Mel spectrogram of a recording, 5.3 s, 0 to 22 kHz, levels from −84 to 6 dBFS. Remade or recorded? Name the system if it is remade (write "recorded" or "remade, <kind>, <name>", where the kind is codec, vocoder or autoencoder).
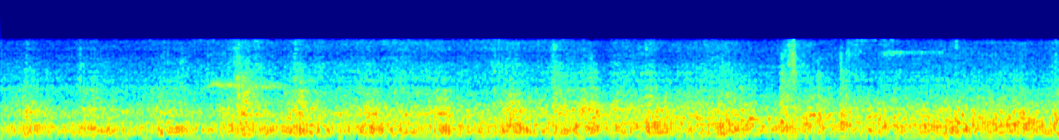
remade, vocoder, Vocos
